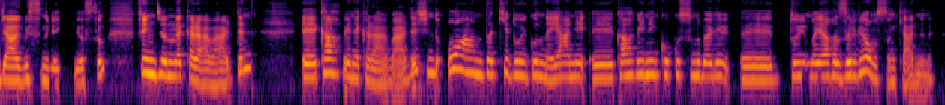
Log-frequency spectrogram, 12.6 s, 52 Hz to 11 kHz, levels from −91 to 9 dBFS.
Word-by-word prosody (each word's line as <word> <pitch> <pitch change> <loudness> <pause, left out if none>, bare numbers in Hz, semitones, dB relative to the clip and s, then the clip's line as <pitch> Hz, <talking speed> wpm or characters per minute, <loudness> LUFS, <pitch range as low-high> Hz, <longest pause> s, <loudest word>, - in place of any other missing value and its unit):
gelmesini 190 0 +3
bekliyorsun. 170 +6 -3 0.4
Fincanına 245 -4 +6
karar 180 -8 +2
verdin. 170 - -2 0.7
Eee, 215 +1 +4
kahvene 255 -6 0
karar 130 - -5
verdin. 130 +11 -2
Şimdi 270 - 0
o 285 - +2
andaki 265 -5 0
duygun 240 -1 0
ne? 190 -2 -2
Yani, 220 +2 -2
ııı, 205 +1 +1
kahvenin 245 +2 0
kokusunu 240 -1 -3
böyle, 225 -1 -2 0.2
ııı, 190 0 -1 0.2
duymaya 225 0 -1
hazırlıyor 235 +6 +3
musun 190 -4 -7
kendini? 85 - -8
225 Hz, 115 wpm, -23 LUFS, 190-245 Hz, 0.7 s, Fincanına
